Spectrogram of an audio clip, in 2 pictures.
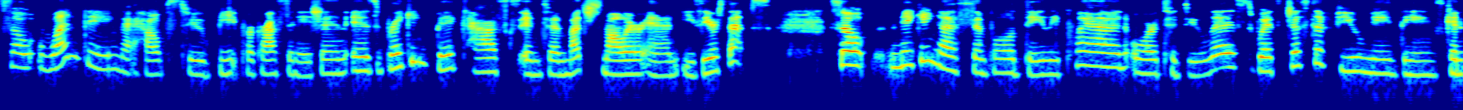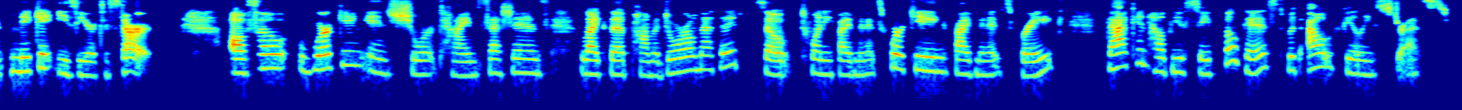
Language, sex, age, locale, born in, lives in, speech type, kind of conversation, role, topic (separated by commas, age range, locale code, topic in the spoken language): English, female, 30-34, en-US, United States, United States, read, expert-assistant, expert, What are some strategies for dealing with procrastination?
